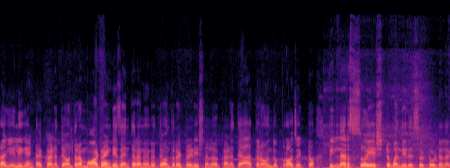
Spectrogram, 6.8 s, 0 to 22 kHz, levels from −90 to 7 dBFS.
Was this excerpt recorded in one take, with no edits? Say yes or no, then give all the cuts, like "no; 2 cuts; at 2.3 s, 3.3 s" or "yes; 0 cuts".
no; 1 cut; at 4.8 s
